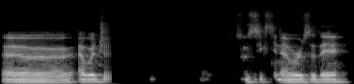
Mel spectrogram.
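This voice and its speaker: A man in his thirties from France with a French accent, giving halting, conversational answers as a startup founder being interviewed. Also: on the low side, monotone. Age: 30s.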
